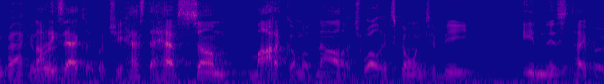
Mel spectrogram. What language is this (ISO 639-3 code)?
eng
